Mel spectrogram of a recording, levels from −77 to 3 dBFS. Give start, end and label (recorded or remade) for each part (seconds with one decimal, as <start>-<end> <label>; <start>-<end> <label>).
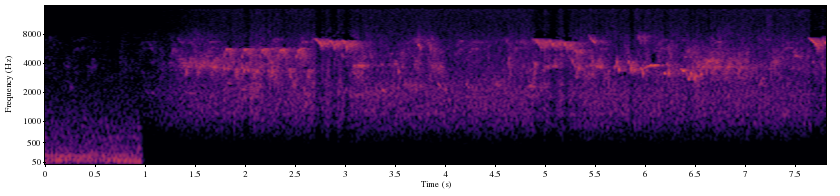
0.0-4.3 recorded; 4.3-5.6 remade; 5.6-7.8 recorded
